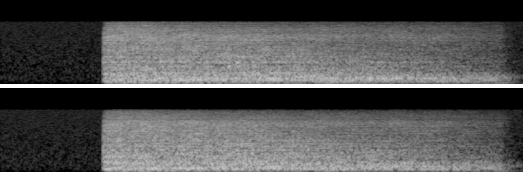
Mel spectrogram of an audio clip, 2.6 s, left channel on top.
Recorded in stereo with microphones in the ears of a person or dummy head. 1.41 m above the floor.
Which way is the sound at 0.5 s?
15° right (ahead or behind).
